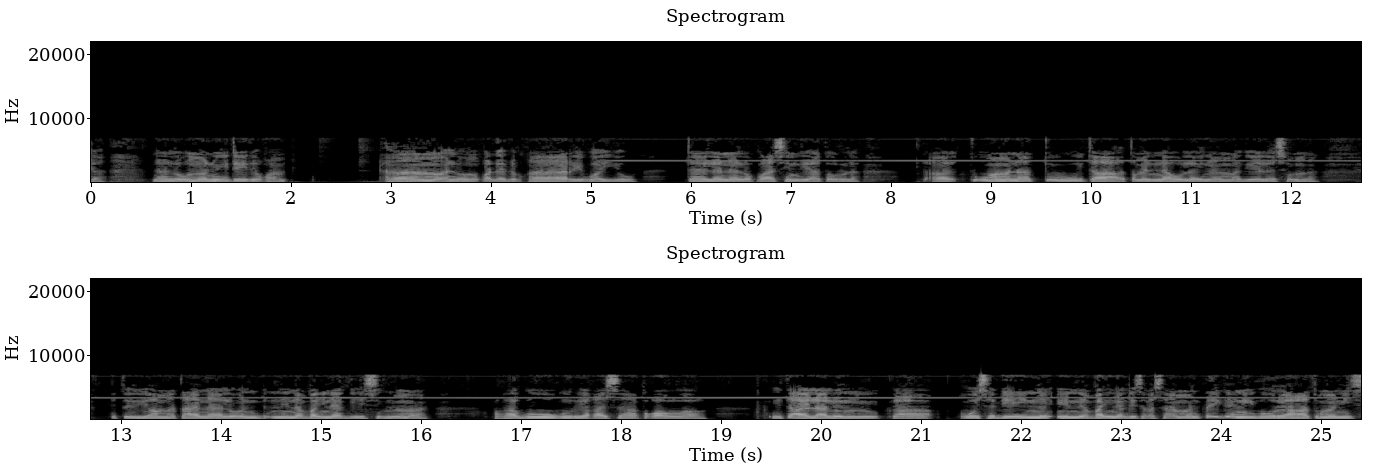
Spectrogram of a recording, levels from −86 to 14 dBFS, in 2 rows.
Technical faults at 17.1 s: AAC compression; feedback whistle

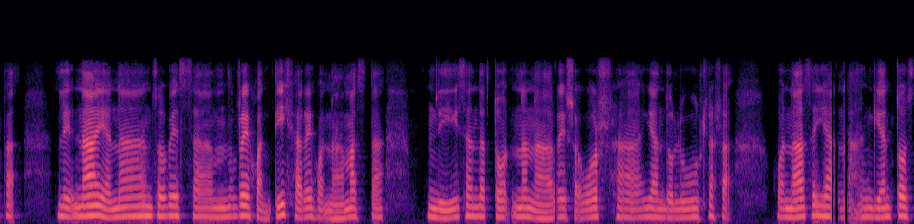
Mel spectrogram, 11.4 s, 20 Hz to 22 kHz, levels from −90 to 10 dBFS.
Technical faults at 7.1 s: lost AMR speech frames

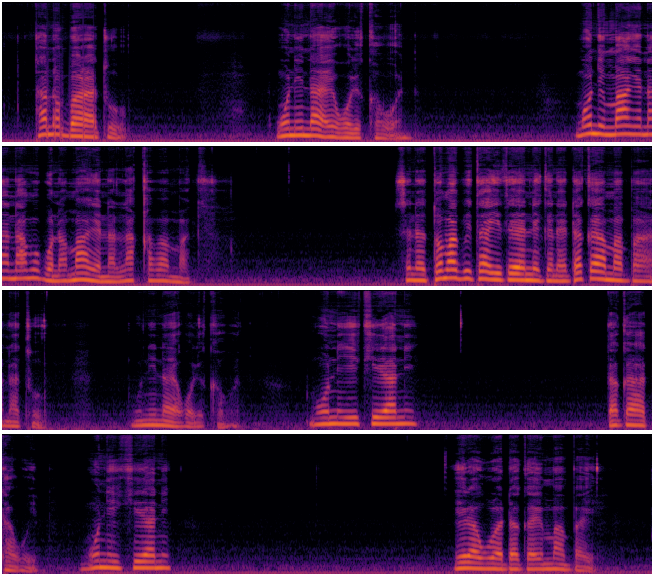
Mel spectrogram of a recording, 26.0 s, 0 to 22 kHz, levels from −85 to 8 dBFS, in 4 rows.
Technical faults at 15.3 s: none

